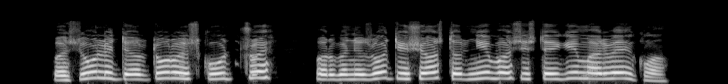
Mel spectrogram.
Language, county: Lithuanian, Panevėžys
